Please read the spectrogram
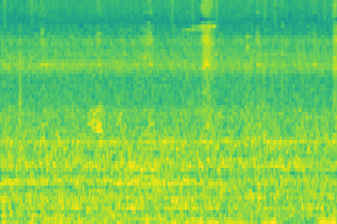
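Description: Cabin noise of a trolley-styled tourist bus driving, heard from inside at the front: a steady low rumble of engine and road noise, with a brief high squeak about three seconds in.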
